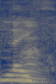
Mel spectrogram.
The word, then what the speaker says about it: Laiho: No sé cómo se pronunciará el finés, Laiho o Laiho. Ah, Laiho, ¿sí? Tengo entendido que es Laiho.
